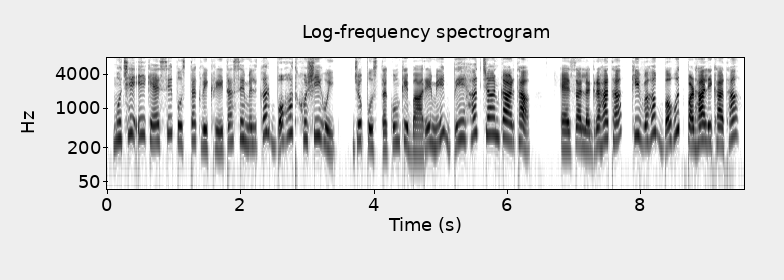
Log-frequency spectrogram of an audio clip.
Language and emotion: Hindi, happy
